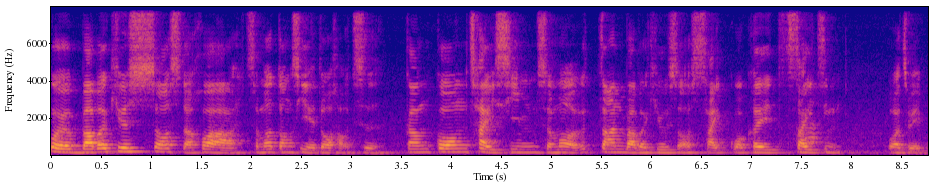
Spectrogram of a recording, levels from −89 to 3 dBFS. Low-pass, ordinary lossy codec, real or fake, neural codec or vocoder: none; none; real; none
